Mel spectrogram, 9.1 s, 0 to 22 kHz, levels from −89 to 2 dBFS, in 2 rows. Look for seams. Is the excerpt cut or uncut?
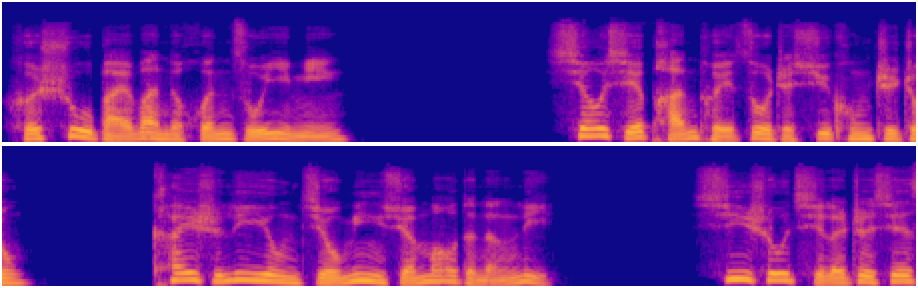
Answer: cut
